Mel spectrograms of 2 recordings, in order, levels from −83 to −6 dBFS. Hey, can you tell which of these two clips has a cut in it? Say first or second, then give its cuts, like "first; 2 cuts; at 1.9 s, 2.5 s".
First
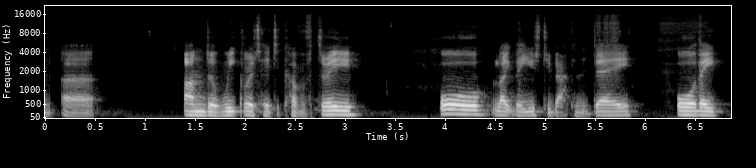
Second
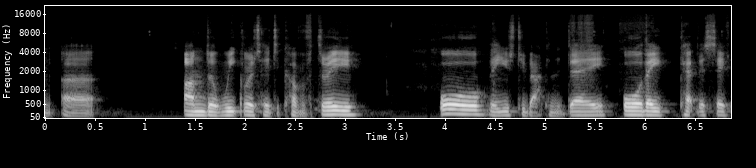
second; 2 cuts; at 4.4 s, 5.7 s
